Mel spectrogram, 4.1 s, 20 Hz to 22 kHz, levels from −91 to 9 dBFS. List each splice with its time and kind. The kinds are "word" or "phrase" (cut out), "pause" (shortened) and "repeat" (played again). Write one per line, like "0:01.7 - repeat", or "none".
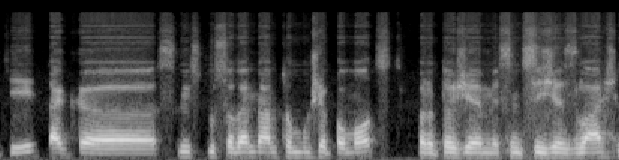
0:02.7 - pause

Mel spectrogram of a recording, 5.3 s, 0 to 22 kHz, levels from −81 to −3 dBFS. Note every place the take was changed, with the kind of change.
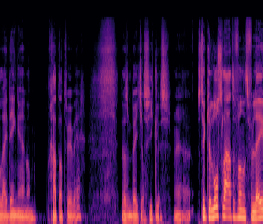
0:02.9 - word

